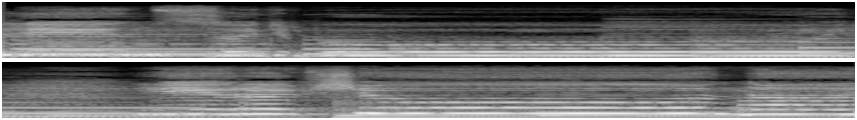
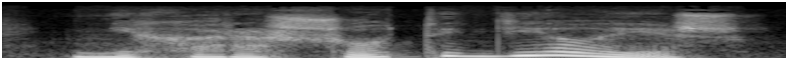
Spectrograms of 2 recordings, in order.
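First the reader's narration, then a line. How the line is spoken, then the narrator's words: Whisper in the ear. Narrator (Russian): словно шепнул кто-то на ухо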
